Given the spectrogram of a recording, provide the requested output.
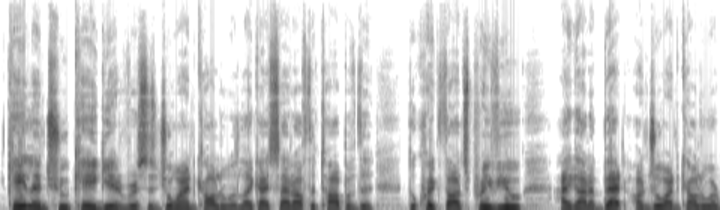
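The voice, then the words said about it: Hoarse, strained, fading voice. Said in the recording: “I'm losing my breath. Or losing my voice, I should say.”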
